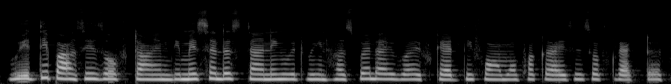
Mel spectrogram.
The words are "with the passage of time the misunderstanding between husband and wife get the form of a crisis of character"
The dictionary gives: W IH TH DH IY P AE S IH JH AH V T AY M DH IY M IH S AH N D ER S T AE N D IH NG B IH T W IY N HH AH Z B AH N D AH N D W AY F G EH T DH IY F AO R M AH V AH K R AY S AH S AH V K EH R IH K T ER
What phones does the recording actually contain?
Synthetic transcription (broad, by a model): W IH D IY P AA S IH Z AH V T AY M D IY M IH S AH N D ER S T AE N D IH NG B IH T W IY N HH AH Z B AH N D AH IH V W AY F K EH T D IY F AO R M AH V AH K R AY S AH S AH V K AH R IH K T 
